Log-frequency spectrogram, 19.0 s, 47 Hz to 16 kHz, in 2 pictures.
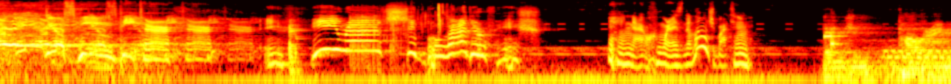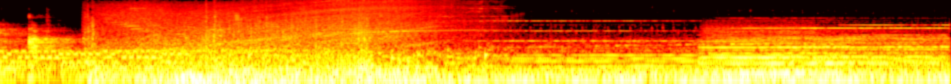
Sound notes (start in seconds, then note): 8.3 engine powering up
